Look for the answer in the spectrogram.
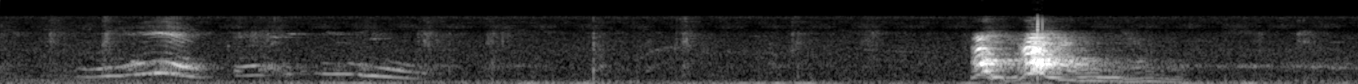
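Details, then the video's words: Fighting village dogs in Indonesia give two bending, whining cries, then after a quiet stretch a sudden harsh double bark-yelp bursts out and falls away into a descending whine. "anjing kampung brantem"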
